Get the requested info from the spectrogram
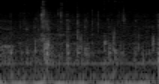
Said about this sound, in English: So, on that note, bitch, gonna take another fucking sip.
